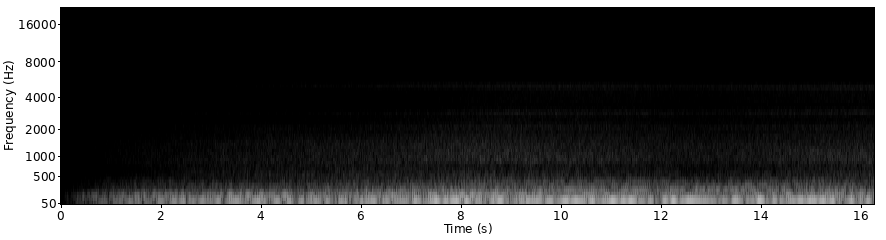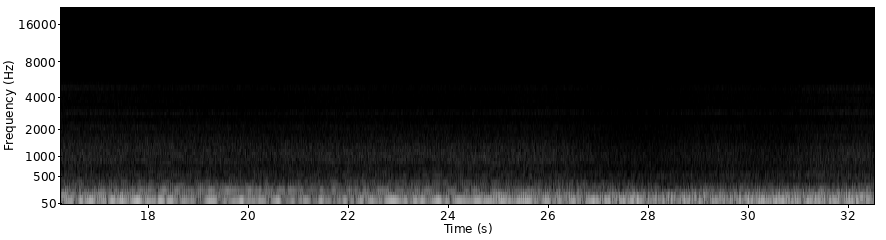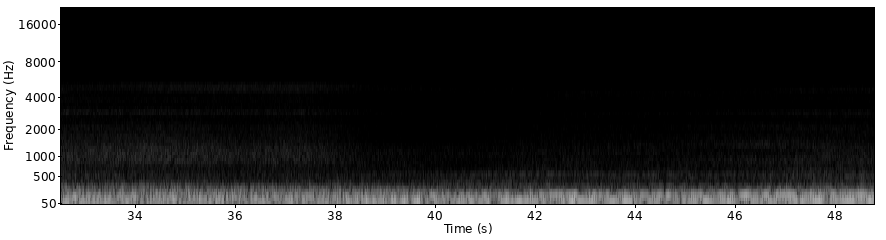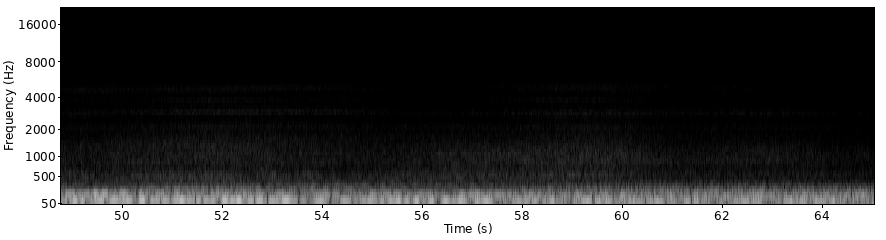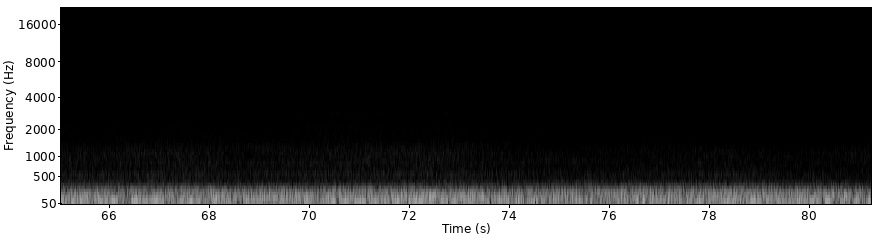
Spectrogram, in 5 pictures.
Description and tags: Spooky humming sound. Recorded with my Blue Yeti, EQ'd, and paulstretched in Audacity.
anxious, creepy, haunted, humming, nightmare, scary, sinister, spooky, suspense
